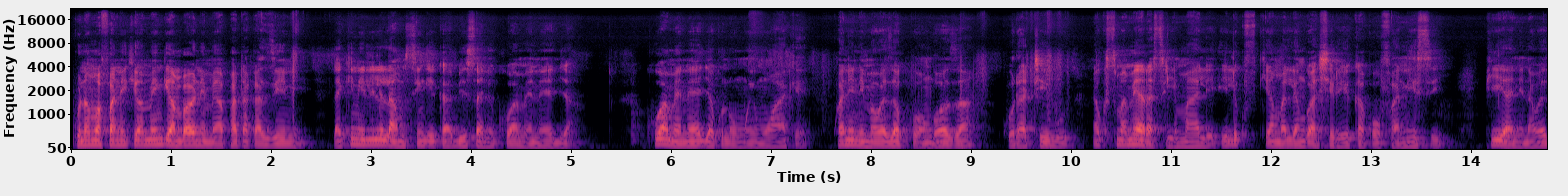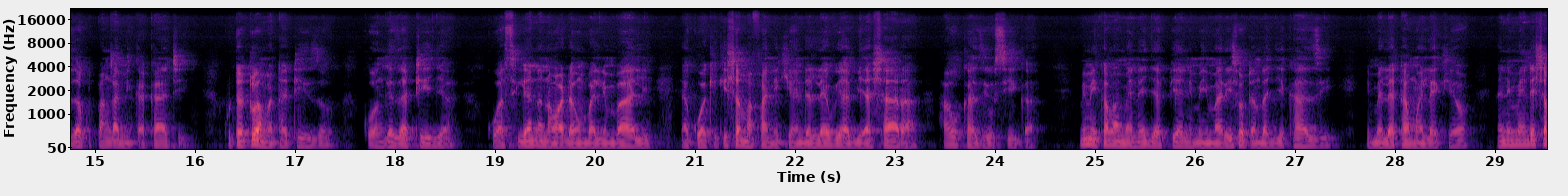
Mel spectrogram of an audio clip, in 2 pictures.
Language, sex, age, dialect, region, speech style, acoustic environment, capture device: Swahili, male, 25-34, Kenya - Mombasa, Kenya, relaxed; focused, nature; people talking, mobile / Linux / Chrome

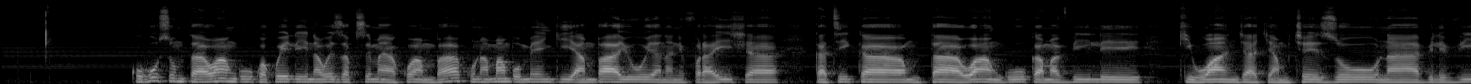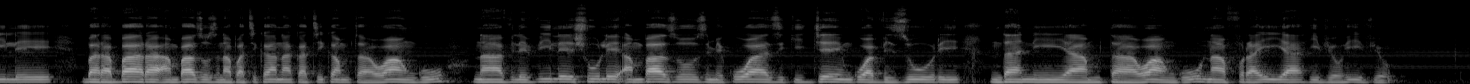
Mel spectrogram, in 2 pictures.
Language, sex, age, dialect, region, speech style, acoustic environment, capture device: Swahili, male, 25-34, Kenya - Nairobi Sheng-influenced, Kenya, focused, silence, desktop / Windows / Chrome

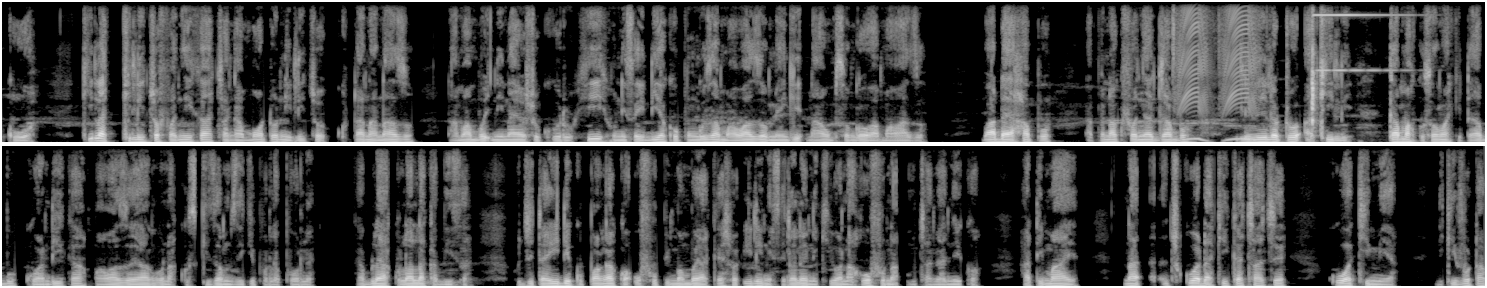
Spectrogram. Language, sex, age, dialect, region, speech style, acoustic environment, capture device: Swahili, male, 18-24, Kenya - Mombasa, Kenya, relaxed, silence, mobile / Linux / Chrome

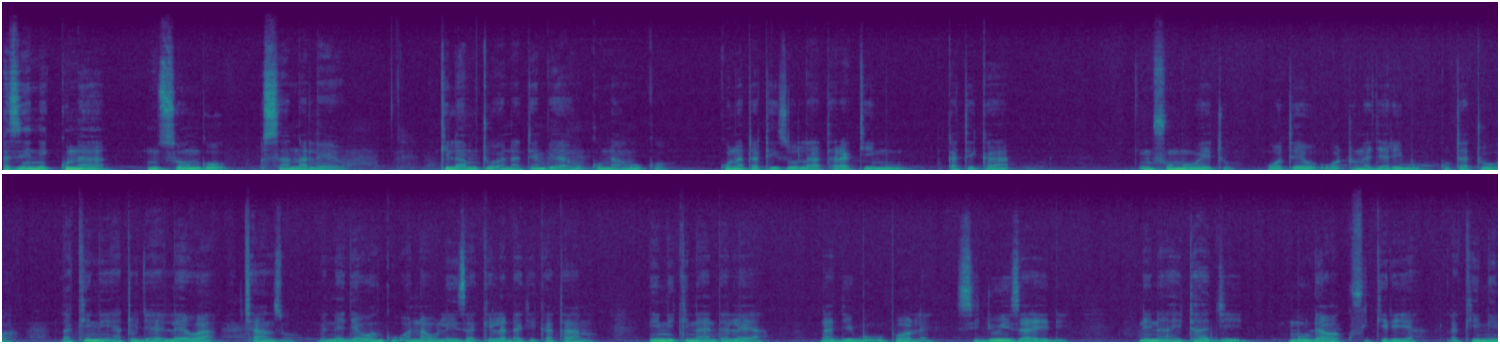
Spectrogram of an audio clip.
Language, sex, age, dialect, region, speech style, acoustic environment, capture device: Swahili, male, 18-24, Kenya - Nairobi Sheng-influenced, Kenya, happy; relaxed, silence, desktop / Windows / Chrome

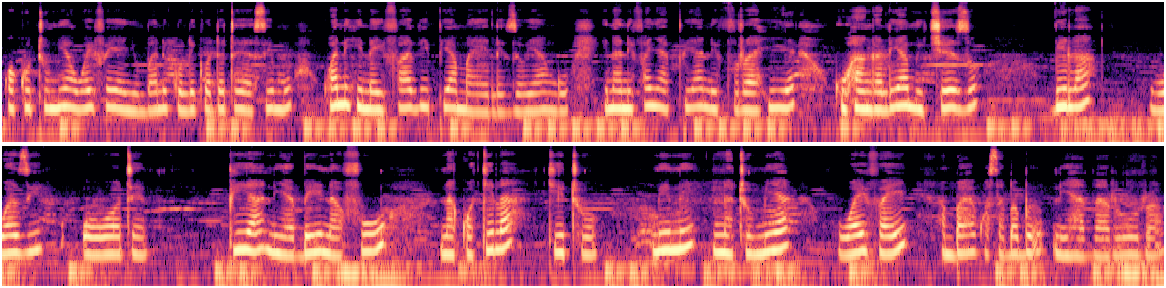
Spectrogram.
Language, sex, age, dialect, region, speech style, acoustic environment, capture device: Swahili, female, 18-24, Kenya - Nairobi Sheng-influenced, Kenya, focused; excited, people talking; music; nature, mobile / Linux / Chrome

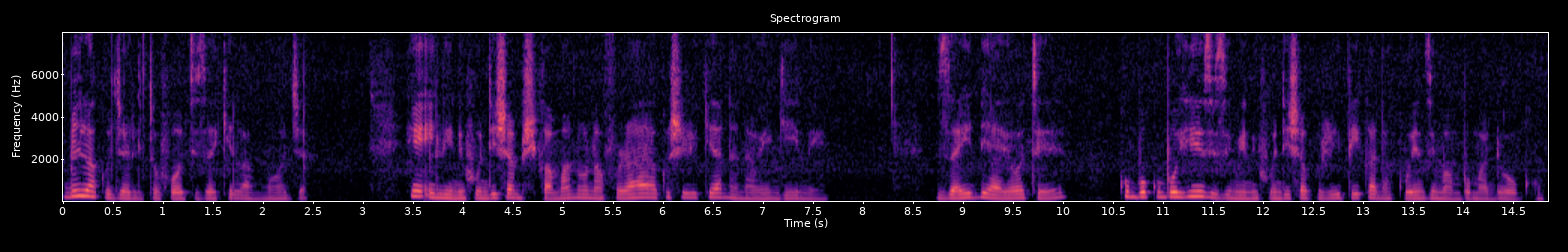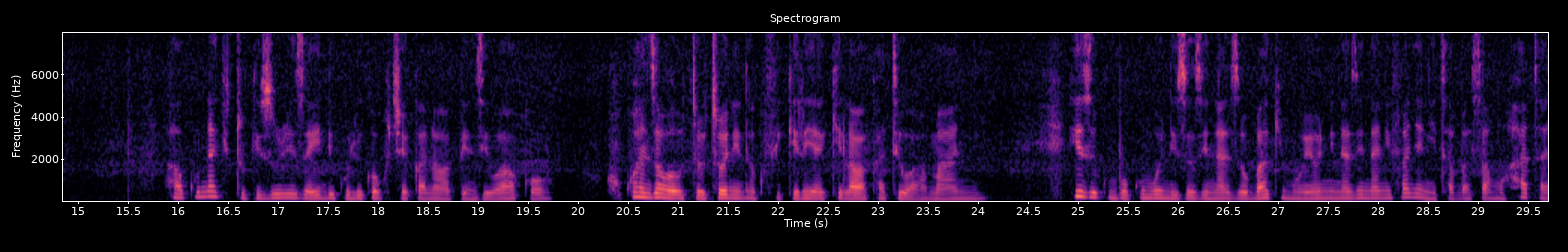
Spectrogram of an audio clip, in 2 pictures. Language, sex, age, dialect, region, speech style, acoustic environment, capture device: Swahili, female, 18-24, Kenya - Nairobi Sheng-influenced, Kenya, focused, silence, mobile / Linux / Chrome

